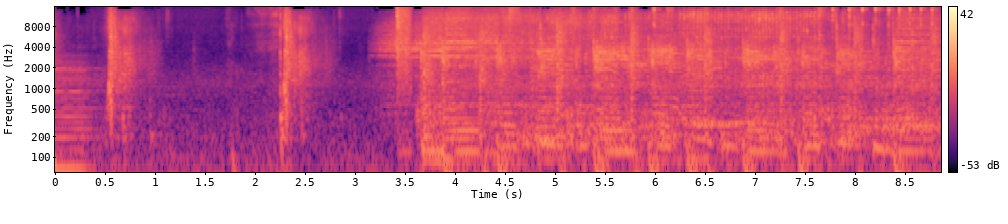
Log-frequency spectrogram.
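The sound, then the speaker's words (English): A few sharp snaps ring out, then the small motor of a homemade car kicks on during a test and runs loud and rough, a harsh grinding whir that continues steadily to the end with no talking. “We're testing the motor. That motor sounds like a broken down garbage disposal.”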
